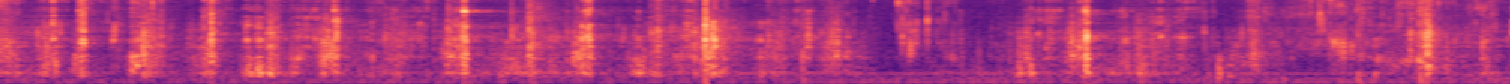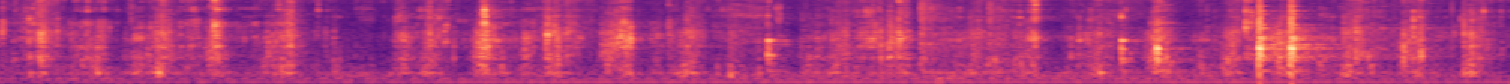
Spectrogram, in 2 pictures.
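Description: A woman chews crunchy food close to a microphone with wet, crisp sounds.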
